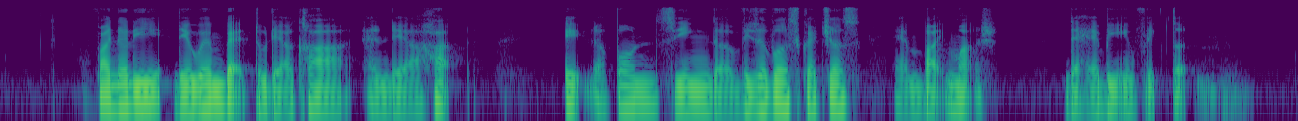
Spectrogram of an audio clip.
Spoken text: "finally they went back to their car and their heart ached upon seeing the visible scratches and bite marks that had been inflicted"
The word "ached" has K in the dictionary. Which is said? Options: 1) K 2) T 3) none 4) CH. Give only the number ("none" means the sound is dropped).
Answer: 3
